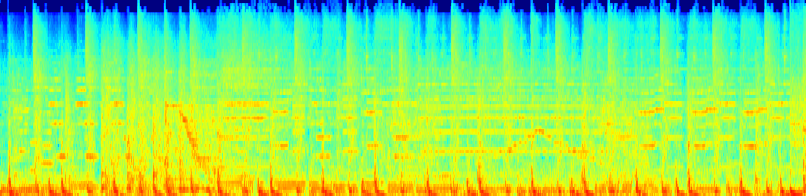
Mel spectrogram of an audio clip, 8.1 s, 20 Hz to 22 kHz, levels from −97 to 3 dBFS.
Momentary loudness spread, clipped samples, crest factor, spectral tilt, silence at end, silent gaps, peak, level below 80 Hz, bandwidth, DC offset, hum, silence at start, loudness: 3 LU; under 0.1%; 14 dB; -5 dB/octave; 0 s; none; -4 dBFS; -24 dBFS; over 20 kHz; under 0.1%; none; 0 s; -17 LUFS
